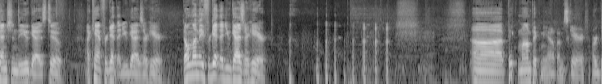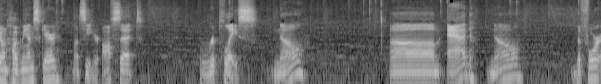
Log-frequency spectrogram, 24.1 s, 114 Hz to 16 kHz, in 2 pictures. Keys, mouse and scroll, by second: 13.1-16.7 drag, 19.2-21.0 drag, 22.2-23.8 drag.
